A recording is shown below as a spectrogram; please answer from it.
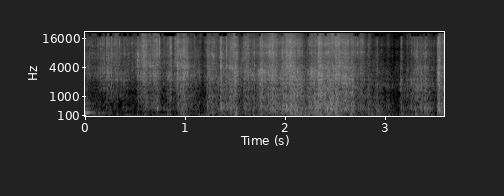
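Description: A small plastic bag of disposable gloves is pulled out and handled, giving steady close crinkling and rustling with brief sharper crackles throughout, no voice.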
